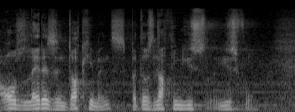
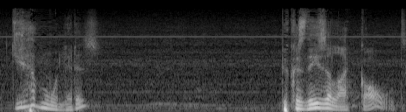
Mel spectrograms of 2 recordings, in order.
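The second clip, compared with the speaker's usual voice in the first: raised, urgent voice, louder; heated insistence; 3 semitones higher, 9 dB louder than usual. Retold or imitated. Priest pressing the old man for letters, loud and urgent. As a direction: push hard, this matters.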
